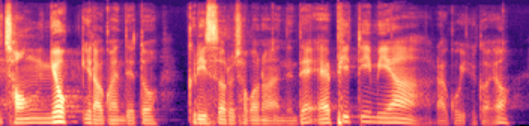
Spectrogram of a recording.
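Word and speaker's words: ἐπιθυμία: 그래서 제가 거기 사람의 정욕이라고 하는데도 그리스로를 적어놓 놨는데 에피디미아라고 읽어요. 에피띠미아인데 그것은 정욕이라고 번역합니다.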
